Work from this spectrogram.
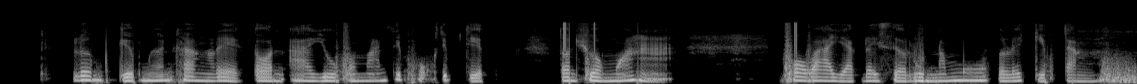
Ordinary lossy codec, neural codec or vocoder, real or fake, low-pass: none; none; real; 7.2 kHz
